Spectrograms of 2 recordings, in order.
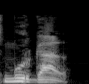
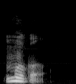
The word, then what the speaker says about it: Mughal: If you read it, it says Murgal. – Mughal. – Yeah, but you have to pronounce like you're pronouncing it.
